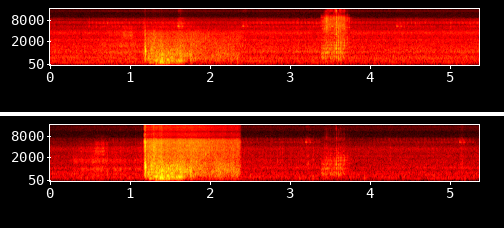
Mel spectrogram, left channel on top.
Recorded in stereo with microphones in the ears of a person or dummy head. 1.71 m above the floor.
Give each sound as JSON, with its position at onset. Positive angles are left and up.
{"t": 1.2, "sound": "a splash", "side_deg": -85}
{"t": 3.4, "sound": "crushing", "side_deg": 75}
